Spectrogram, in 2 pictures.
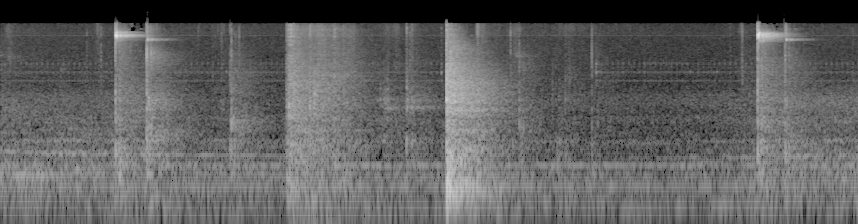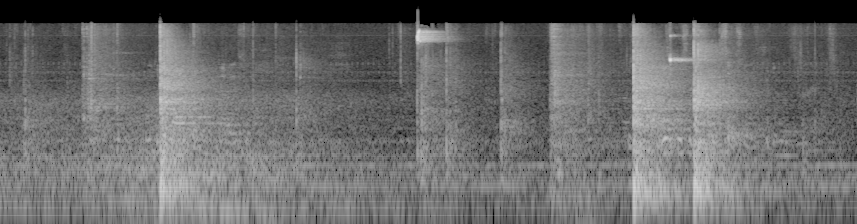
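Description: A basketball bouncing and thudding on a hardwood gym floor, with sharp sneaker squeaks, all echoing in a large sports hall. The thuds come at intervals of several seconds and are the loudest sounds; three squeaks fall in between.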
